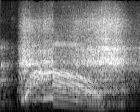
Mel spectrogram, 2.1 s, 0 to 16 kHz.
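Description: Electric motor and gears of a remote-control McLaren P1 toy car whirring, with a hiss of its wheels on a hardwood floor. The pitch falls steadily as the car slows, and the sound stops just before the end.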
